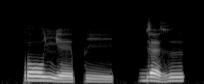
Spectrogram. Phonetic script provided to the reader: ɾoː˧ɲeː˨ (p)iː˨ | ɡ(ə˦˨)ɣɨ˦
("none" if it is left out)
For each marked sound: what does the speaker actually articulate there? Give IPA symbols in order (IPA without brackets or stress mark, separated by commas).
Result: p, ɛ˦˨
